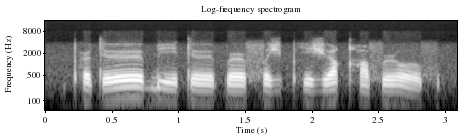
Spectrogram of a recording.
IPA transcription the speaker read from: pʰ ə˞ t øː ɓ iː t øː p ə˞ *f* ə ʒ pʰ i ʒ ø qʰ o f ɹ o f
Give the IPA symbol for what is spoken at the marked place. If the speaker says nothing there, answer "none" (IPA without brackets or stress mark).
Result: f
